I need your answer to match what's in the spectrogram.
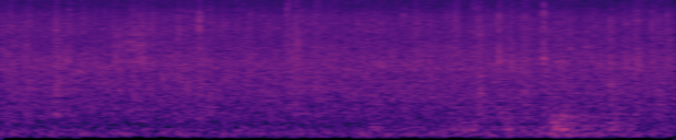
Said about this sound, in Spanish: Y así fue que cuando el colibrí decidió regresar al pueblo con los niños, las nubes vinieron tras él y, cansadas de tanto viaje, descargaron su lluvia generosa sobre la tierra seca del pueblo.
